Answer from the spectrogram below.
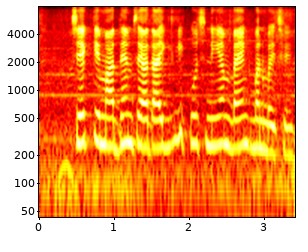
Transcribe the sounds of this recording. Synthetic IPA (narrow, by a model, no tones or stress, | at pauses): t͡ʃeːkːemaːd̪ʱjəmsejad̪aːeɡikikʊt͡ʃʰnijəmbɛ̃ːŋkbənbəjt͡ʃʰe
